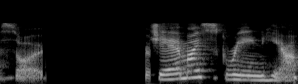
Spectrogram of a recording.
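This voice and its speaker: A woman with an Australian accent at a very slow pace, her intonation lively. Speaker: math faculty. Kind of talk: software demonstration. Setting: video call.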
